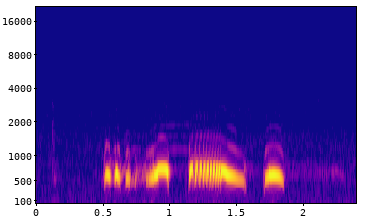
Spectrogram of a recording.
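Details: Tame lure spotted dove giving one clean cooing phrase: a rapid run of soft notes, a long loud coo falling in pitch, and a short closing note, with near silence around it.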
